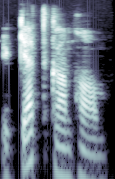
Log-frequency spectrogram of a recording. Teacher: get and home are stressed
